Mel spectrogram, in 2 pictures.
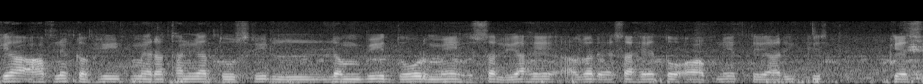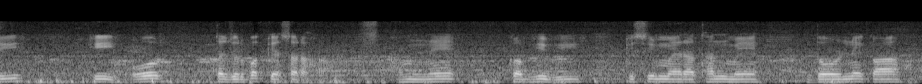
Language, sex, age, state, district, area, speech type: Urdu, male, 45-60, Uttar Pradesh, Muzaffarnagar, urban, spontaneous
